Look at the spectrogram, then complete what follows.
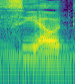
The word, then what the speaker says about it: cout: code here Co is pronounced C out and stands for console output which means that we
